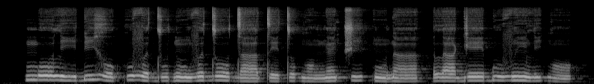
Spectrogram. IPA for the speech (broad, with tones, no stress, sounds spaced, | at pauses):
m oː˧ l iː˨ ɗ i˦ ɣ o˨ kʷ ə˦ v ə˨ d u˨ ɗ ũ˨ v ə˦ d oː˦˨ d aː˨ t e˨ t o˧ ɡ ɔ̃˨ ŋ ɛ̃˧ t͡ʃ iː˦ kʷ ũ˨ ɗ ã˧ | l a˨ ɡ eː˧ ɓ u˧ v ĩ˦˨ l i˧ ɡ ɔ̃˨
